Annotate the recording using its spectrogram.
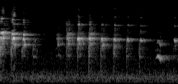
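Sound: bald eagle call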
